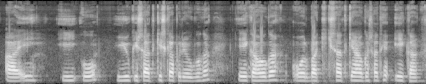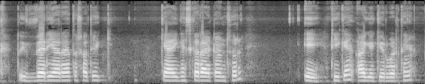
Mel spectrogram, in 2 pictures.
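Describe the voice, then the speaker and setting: A woman teaching an online grammar lesson, who keeps asking her viewers for the right answer and reads each sample sentence slowly and again. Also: medium pitch, dark tone. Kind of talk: online exam-prep lesson.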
